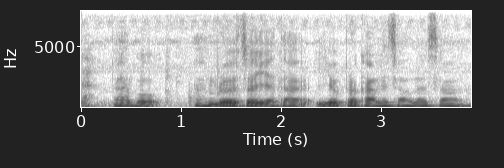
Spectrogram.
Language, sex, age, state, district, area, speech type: Nepali, male, 45-60, West Bengal, Kalimpong, rural, spontaneous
